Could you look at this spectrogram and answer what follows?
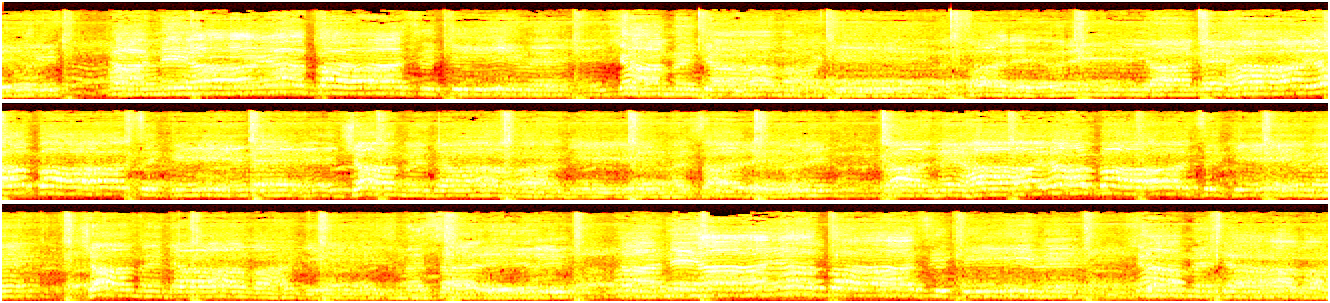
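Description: Group of men chanting a Shia noha (Muharram lament) in unison, over a steady beat of hand-on-chest matam slaps.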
